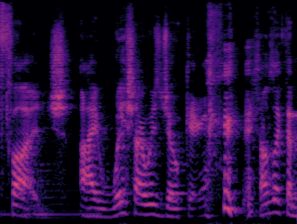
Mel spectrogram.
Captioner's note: laughs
